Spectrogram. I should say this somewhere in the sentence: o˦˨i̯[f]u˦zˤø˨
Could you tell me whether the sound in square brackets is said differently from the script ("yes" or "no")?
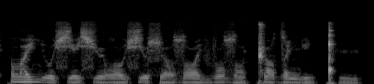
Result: yes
